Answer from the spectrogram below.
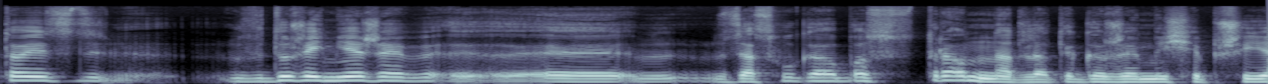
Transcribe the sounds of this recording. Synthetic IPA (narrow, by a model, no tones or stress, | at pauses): t̪ɔjɛst̪ | vd̪uʐɛjmʲjɛʐɛ | zaswuɡaɔbɔst̪ɾɔnːad̪lat̪ɛɡɔʐɛmɘɕɛpʂɘj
